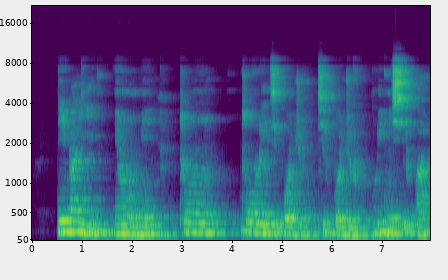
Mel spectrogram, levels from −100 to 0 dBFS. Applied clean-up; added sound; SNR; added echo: none; none; none; reverberation time 1.3 s.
